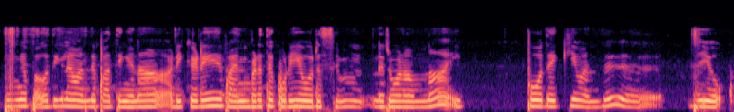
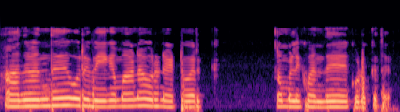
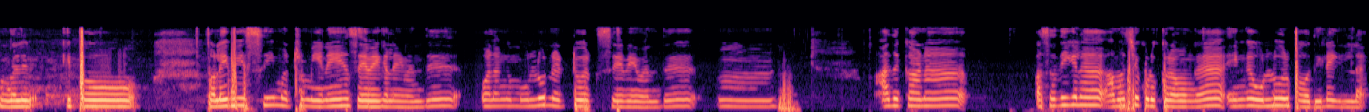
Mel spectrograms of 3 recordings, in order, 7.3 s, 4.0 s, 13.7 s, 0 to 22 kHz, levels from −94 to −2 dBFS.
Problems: constant background noise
